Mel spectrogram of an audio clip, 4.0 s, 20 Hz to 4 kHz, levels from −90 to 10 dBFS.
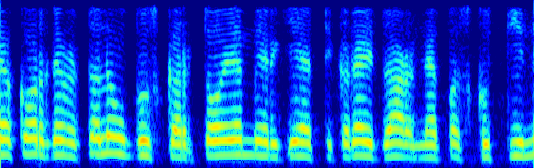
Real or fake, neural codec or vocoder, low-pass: fake; codec, 16 kHz in and 24 kHz out, 1 kbps, XY-Tokenizer; 3.6 kHz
